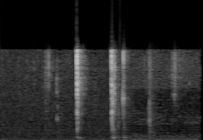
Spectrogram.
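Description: Two sharp clicks about a third of a second apart, with a few fainter ticks around them, from a computer's keys or buttons as the presentation advances to the next slide.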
